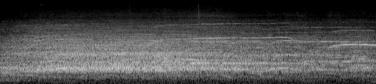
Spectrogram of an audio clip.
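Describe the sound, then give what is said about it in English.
A large concert crowd in Chicago screams and cheers in a sustained, loud roar, with piercing high-pitched shrieks and whoops cutting through the steady wall of noise for the whole stretch. “You like to scream out there, Chicago?”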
